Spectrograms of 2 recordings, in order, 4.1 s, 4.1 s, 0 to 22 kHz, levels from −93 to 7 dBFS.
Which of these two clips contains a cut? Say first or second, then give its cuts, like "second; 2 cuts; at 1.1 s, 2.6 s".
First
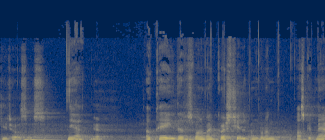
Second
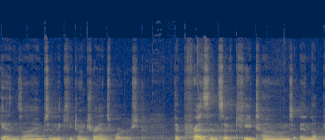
first; 1 cut; at 3.1 s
